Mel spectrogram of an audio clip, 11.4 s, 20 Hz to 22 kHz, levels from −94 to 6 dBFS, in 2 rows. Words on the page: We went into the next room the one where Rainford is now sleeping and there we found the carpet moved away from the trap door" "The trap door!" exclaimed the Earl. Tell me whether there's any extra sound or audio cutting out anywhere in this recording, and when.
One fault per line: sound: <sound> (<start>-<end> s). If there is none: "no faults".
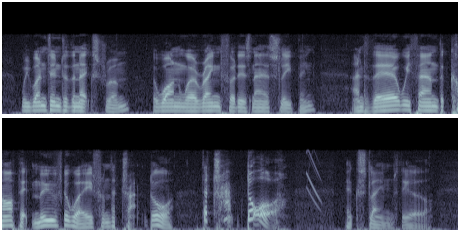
sound: chirp (9.5-9.7 s)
